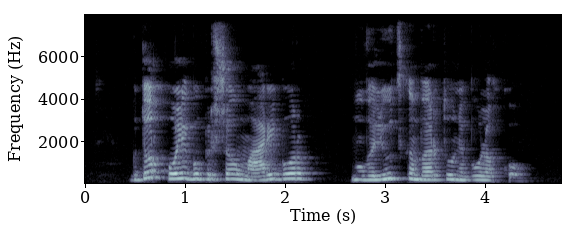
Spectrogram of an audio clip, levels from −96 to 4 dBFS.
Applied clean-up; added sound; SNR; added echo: none; none; none; none.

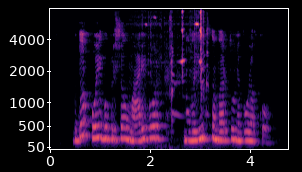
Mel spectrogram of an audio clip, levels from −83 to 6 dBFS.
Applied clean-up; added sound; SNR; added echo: none; Squeak / Dishes, pots, and pans; -4 dB; reverberation time 0.3 s.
